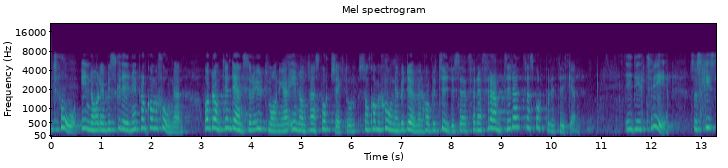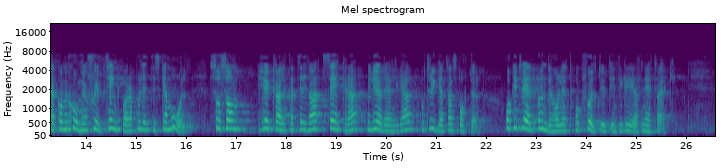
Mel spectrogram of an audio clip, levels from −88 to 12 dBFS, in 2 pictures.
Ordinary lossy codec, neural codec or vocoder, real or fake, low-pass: MP3, 64 kbps; vocoder, 22.05 kHz, 80 mel bands, HiFi-GAN; fake; 7.2 kHz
